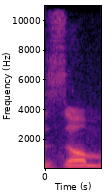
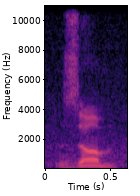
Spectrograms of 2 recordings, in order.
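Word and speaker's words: Xumm: i really really like the zum wallet and that's spelled x-u-m-m-x-u-m-m zum it's the same developers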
